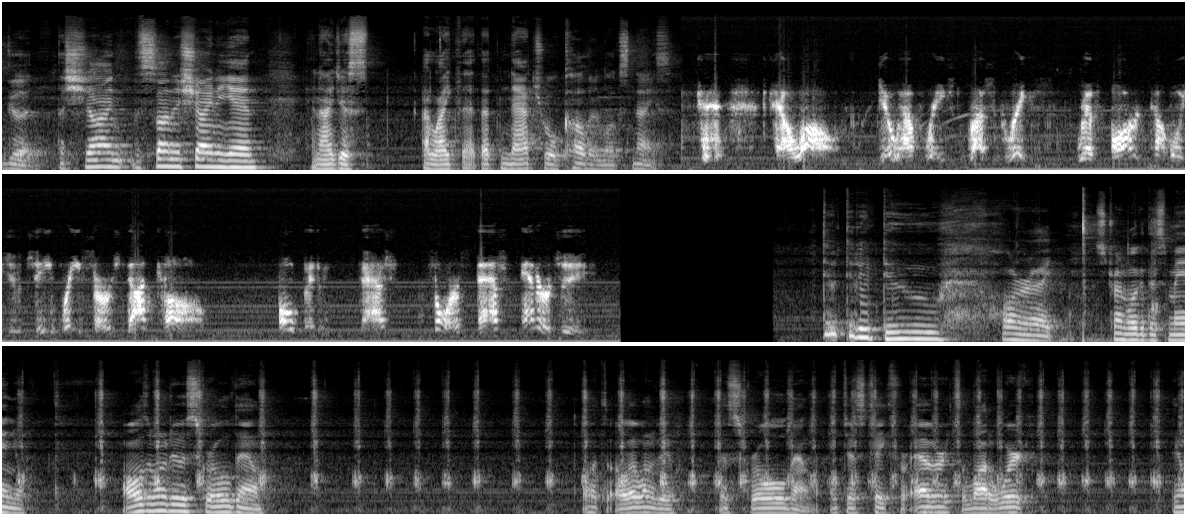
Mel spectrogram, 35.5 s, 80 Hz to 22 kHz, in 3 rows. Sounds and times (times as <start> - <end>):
Speech: 0.0 - 13.9, 14.6 - 17.7, 20.0 - 24.0, 24.9 - 26.4, 29.5 - 34.0.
